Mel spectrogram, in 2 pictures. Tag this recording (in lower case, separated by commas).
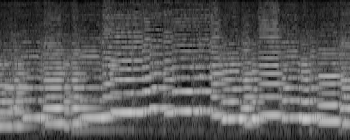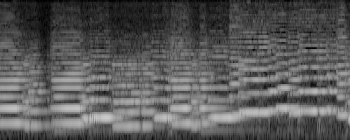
violin, playing violin, music, musical instrument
